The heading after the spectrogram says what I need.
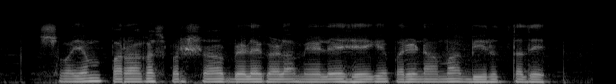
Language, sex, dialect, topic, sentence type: Kannada, male, Central, agriculture, question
